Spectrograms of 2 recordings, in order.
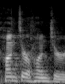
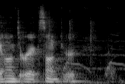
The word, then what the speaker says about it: Hunter x Hunter: let's say because like hunter hunter is just hunter hunter you don't say hunter x hunter fighter x tekken street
